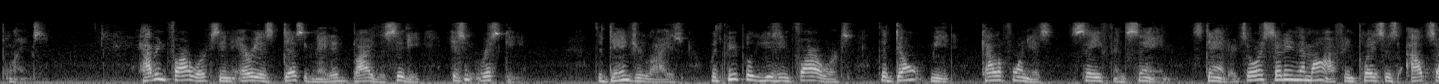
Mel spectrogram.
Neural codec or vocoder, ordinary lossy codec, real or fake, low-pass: none; Opus, 16 kbps; real; 7.2 kHz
